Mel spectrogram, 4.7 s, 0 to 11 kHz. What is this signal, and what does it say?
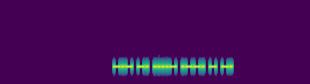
Morse code, heard as a keyed tone, about 40 wpm, 700 Hz. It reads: KN4PTN
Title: USA Call Signs - 6 Characters - 40wpm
